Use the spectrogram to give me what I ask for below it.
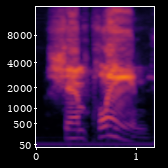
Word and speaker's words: Champlain: mispronounces the French names no it's Lake Champlain that's how it's pronounced such impasse Champlain I know some people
